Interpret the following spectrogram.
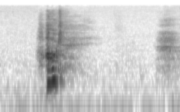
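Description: A man's single short, excited vocal outburst, a gasp-like yelp, about half a second in.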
